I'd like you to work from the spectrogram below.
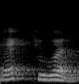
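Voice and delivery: एक्चुअल repeated as "ek-chu-al"; T read as CH. Shown as a demonstration. Teacher repeating the word for learners, एक्चुअल with "ch". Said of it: "इसका pronunciation".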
